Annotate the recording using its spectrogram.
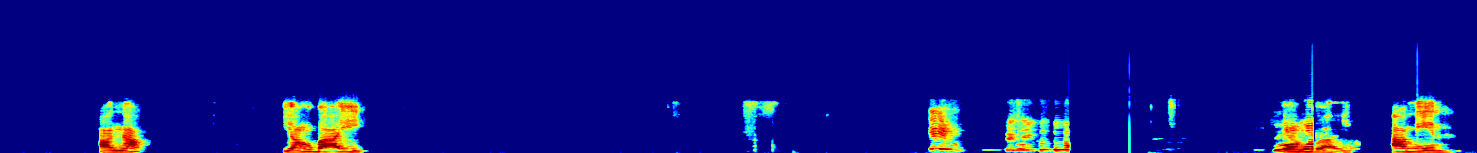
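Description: A young girl speaks slowly and softly over an online call, in short phrases.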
